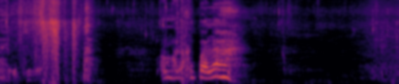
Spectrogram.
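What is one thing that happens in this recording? A caught fish thrashes and splashes in shallow water.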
